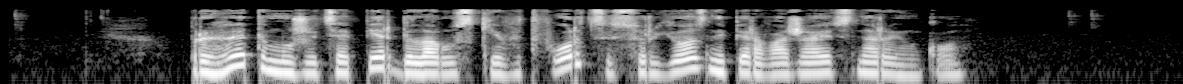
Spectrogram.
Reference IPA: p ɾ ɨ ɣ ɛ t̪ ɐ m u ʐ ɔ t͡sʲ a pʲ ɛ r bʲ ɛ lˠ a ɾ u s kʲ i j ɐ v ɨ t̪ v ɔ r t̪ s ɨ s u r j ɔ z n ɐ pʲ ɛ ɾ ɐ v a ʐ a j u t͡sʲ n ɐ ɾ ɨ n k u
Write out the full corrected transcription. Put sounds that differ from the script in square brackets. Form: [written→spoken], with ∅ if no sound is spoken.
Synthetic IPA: p ɾ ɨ ɣ ɛ t̪ ɐ m u ʐ ɔ t͡sʲ a pʲ ɛ r bʲ ɛ lˠ a ɾ u s kʲ i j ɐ v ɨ t̪ v ɔ r t̪ s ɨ s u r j ɔ z n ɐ pʲ ɛ ɾ ɐ v a ʐ a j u t͡sʲ n ɐ ɾ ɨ n k u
